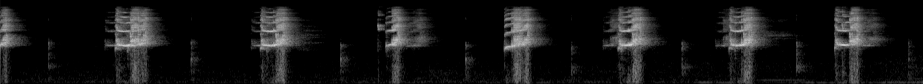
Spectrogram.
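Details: Lovebird, a fighter-type bird in long 'ngekek panjang' style, used as a lure sound to make other lovebirds answer: loud harsh chattering bursts about a second long, repeated roughly every 1.3 seconds, with faint clicks between.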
